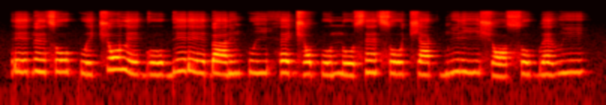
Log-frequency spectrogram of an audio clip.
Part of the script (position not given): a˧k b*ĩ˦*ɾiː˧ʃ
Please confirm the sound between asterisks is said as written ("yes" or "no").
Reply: yes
